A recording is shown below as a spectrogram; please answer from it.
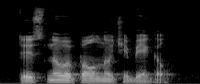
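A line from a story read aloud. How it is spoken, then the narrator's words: Quiet question. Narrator (Russian): негромко спросил Федор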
